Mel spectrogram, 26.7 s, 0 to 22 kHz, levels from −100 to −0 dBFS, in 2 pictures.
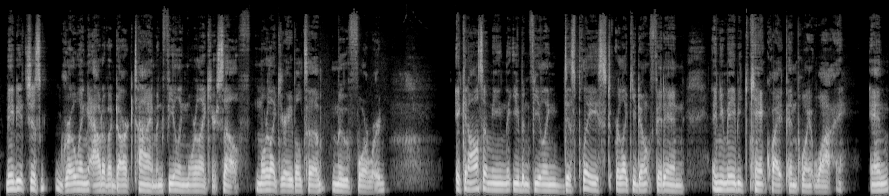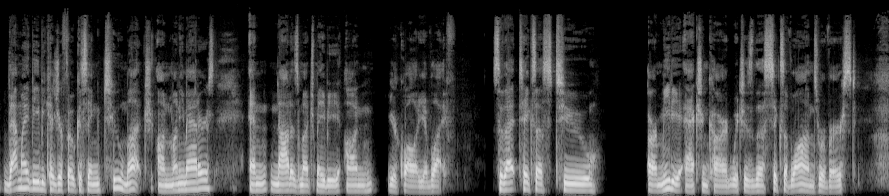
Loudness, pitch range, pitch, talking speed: -20 LUFS, 115-135 Hz, 125 Hz, 180 wpm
